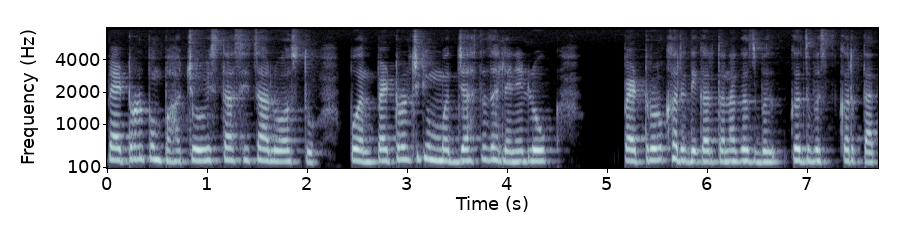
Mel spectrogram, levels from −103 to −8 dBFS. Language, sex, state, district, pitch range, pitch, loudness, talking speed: Marathi, female, Maharashtra, Pune, 225-250 Hz, 235 Hz, -31 LUFS, 155 wpm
